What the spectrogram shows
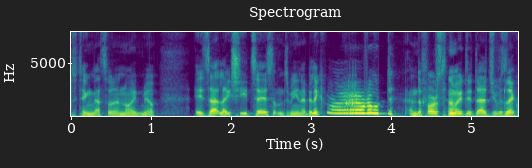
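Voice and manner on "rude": "rude" very high, loud, with a long rolled r; mock-offended "rude". Teasing his girlfriend, "rude" squealed high and drawn out. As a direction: trill and stretch "rude" in a high comic voice.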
